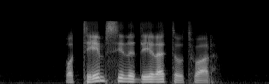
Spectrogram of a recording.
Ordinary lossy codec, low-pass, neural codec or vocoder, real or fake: none; none; codec, 16 kHz, 0.2 kbps, FocalCodec; fake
